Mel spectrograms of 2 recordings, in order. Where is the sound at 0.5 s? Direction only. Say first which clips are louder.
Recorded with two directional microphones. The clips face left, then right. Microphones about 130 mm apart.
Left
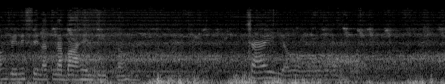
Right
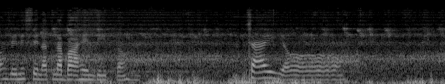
Right 5 dB; 90° right.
